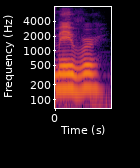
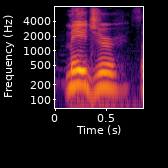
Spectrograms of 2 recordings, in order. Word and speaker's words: Majors: I remember when I really started looking into Jonathan Major, that's when he dropped Major, so I can say it right.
